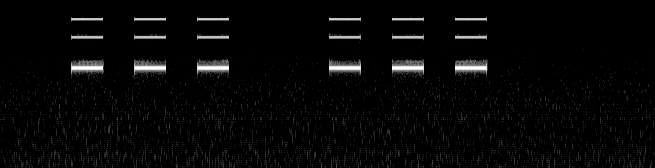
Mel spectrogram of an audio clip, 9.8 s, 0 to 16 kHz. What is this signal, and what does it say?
Alarm pattern, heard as an alarm's beeps, played twice, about 3400 Hz. Temporal three. Smoke or fire, evacuate.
